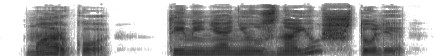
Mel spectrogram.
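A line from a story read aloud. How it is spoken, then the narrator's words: Calm question. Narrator (Russian): спросил он спокойно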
